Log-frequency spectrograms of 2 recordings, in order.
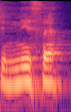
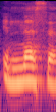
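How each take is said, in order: First: The first vowel is a close 'i'. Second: The first vowel is an open 'a'. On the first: It means women. The speaker calls it wrong. "مش النسا. النسا دي عندك انت" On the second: It names the sciatic nerve ailment. The speaker calls it right. "اسمه عرق النسا"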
